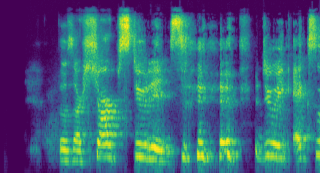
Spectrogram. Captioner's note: laughs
